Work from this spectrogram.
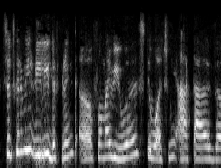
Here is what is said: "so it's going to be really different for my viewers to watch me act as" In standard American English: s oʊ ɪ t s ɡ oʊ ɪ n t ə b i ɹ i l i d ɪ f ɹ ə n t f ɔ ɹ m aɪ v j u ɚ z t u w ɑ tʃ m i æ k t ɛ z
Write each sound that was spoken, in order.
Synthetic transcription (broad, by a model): s oʊ ɪ t s ɡ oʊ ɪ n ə b i ɹ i l i d ɪ f ɹ ə n t f ɔ ɹ m aɪ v j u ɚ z t u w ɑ tʃ m i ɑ t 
